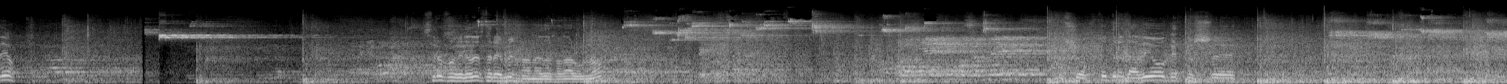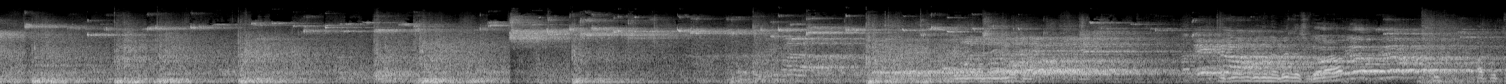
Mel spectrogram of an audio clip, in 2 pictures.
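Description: A basketball bouncing on a hardwood gym floor, repeated bounces ringing in a large hall, with voices on and off.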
